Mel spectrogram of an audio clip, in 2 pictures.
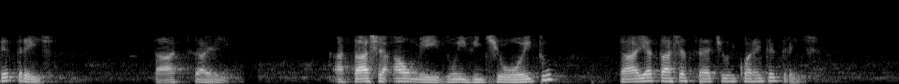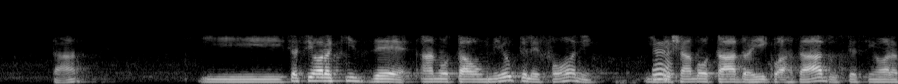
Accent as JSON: {"language": "Portuguese", "town": "Votuporanga", "region": "São Paulo", "country": "Brazil", "said": "Ah, só que eu sou aqui de Votuporanga."}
